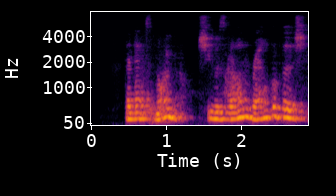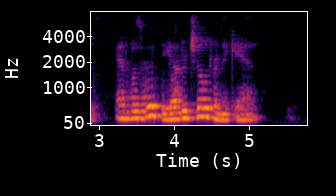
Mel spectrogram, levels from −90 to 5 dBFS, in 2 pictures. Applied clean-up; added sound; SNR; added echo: neural mask model DeepFilterNet 3.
